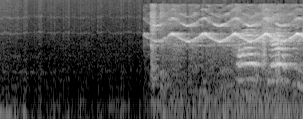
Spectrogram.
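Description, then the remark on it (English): An electronic alarm in a video being played abruptly starts wailing partway through, a loud, high warbling tone that rises and falls over a murky background of low rumble and indistinct voices. “Yeah, you might want to bring the volume down, too, because there is an alarm going off.”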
